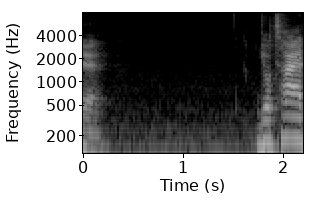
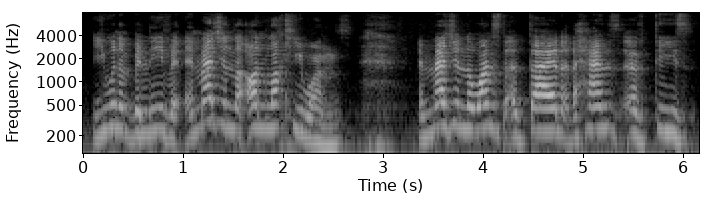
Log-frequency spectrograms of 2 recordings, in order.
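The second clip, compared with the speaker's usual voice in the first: voice breaking with emotion; 6 semitones higher than usual. Real, not acted. Overwhelmed telling of his blessings.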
